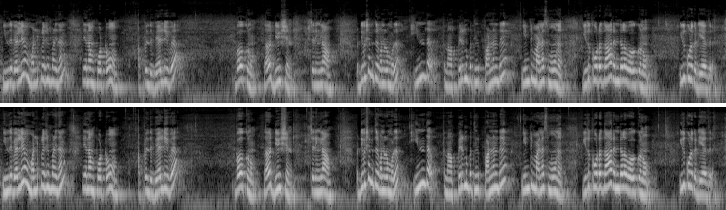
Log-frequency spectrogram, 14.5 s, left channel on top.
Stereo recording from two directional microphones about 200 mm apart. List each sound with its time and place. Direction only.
0.0 s a woman's voice: 50° right (ahead or behind)
4.7 s a woman's voice: 40° right (ahead or behind)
